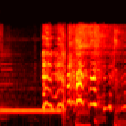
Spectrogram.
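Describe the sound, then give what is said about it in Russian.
A steady telephone line tone hums for under a second as a tearful wife calls her mother, then gives way to shaky, wavering vocal sounds with breathy bursts into the microphone. “Заплаканная жена звонит своей маме.”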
